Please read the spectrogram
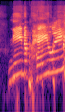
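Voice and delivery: put-on American accent. Repeating a guest's name after being asked: attempted american accent. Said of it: "with an American".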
